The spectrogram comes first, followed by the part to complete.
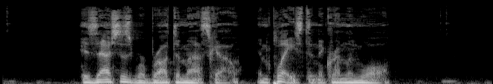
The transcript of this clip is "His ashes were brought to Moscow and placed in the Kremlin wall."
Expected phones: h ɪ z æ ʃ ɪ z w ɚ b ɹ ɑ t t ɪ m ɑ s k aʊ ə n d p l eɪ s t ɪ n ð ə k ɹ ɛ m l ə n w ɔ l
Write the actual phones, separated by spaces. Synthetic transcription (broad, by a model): h ɪ z æ ʃ ɪ z w ɚ b ɹ ɑ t t ɪ m ɑ s k aʊ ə n p l eɪ s t ɪ n ð ə k ɹ ɛ m l ə n w ɔ l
